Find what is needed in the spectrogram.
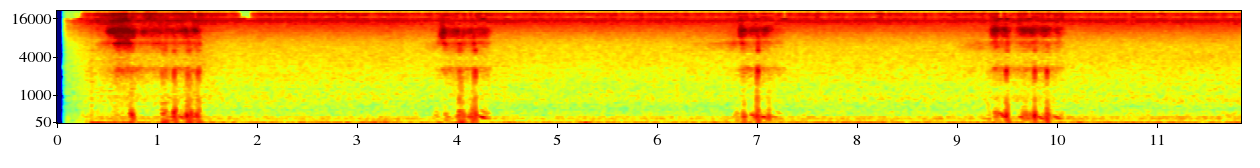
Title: Moggy snoring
